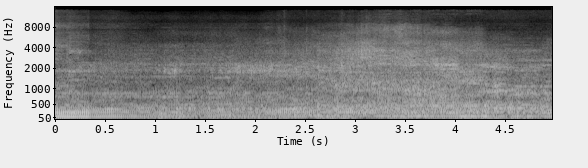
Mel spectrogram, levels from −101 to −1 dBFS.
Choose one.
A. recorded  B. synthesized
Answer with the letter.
B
